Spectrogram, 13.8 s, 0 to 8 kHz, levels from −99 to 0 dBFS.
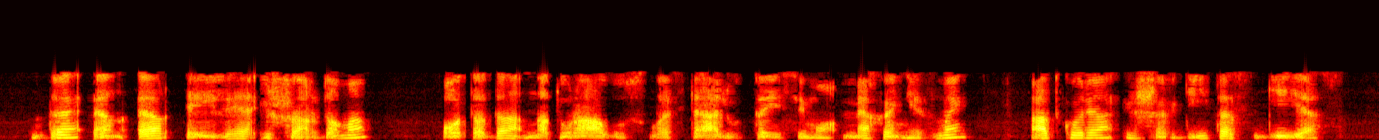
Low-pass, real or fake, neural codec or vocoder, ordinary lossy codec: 7.2 kHz; fake; vocoder, 22.05 kHz, 80 mel bands, HiFi-GAN; AAC, 16 kbps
